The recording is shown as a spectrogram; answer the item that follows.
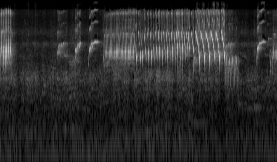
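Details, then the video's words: Canary singing: bursts of high chirps, then a loud sustained trill of rapidly repeated notes for about two seconds, ending in a few short chirps, against a faint background hiss. "KENARI Gacor PANJANG Cuit Cuit EMOSI"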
